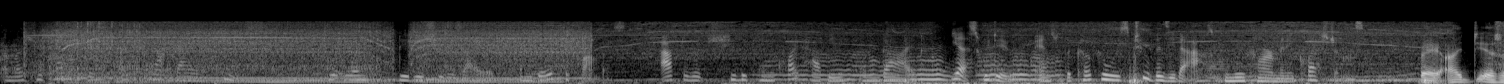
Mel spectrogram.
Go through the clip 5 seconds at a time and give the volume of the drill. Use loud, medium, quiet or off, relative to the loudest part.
loud, medium, medium.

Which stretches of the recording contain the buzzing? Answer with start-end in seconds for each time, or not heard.
7.3-15.0.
